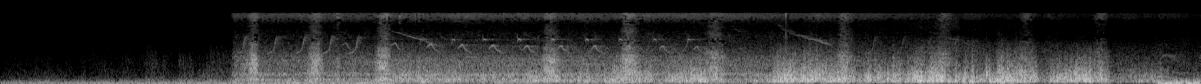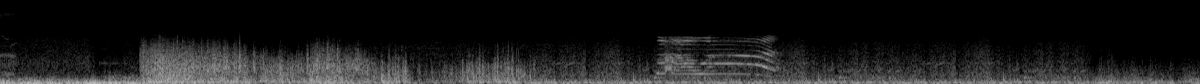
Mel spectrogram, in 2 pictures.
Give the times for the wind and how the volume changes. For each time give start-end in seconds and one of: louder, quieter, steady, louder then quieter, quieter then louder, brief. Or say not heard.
0.0-23.9 louder then quieter.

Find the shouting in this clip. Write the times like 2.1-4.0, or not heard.
18.6-19.9.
